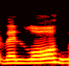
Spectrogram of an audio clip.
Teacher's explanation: लाम मोटा पढ़ेंगे, वाव के जबर की वजह से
